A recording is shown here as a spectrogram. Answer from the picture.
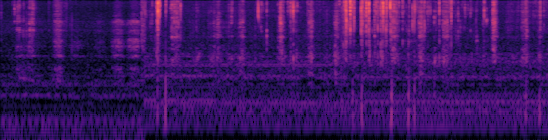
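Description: A person chewing crisp Kukudas biscuits close to the microphone: soft, irregular crunches and clicks that start about a second and a half in, over a faint steady hum.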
